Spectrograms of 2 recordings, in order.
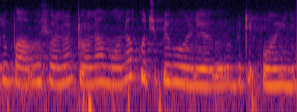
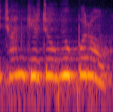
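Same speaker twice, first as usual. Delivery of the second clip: loud, higher anxious plea; worried call; 5 semitones higher, 8 dB louder than usual. Acted. Aliya frightened Maya will fall, calling out loudly. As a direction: call out in alarm to pull her back.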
